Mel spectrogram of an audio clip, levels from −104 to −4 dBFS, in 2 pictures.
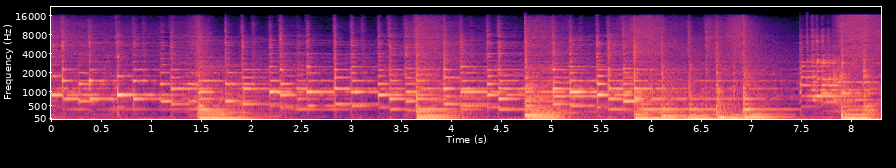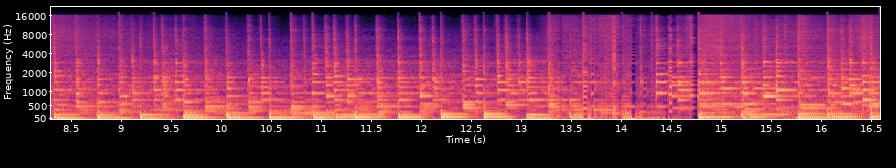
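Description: From 7.51 s to the end of the clip the sound turns hurried and noticeably higher, raised by about four semitones and running 1.27 times too fast. This section at the wrong speed likely comes from playback or editing against the wrong clock, so pitch and tempo shift together.

Inside that fast section, from 13.37 s to 14.79 s, the audio turns choppy, with a rapid run of short holes of up to 60 ms each. This is repeated packet loss (robotic sound). Each missing piece is papered over by stretching the last sound, and about 380 ms of the stretch, around 27 percent, is concealed this way.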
